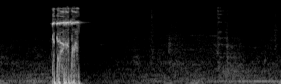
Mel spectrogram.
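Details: Young blue-crowned hanging parrot calling for a lure: a single brief, piercing, very high shrill note, then near silence.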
